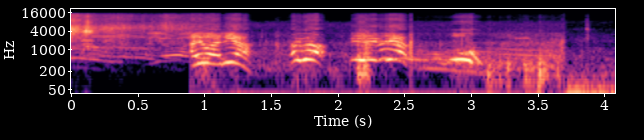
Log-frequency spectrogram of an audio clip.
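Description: Water splashes as a man falls into shallow water.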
